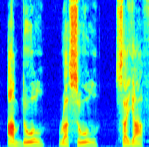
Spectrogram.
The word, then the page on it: Abdul Rasul Sayyaf: American English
